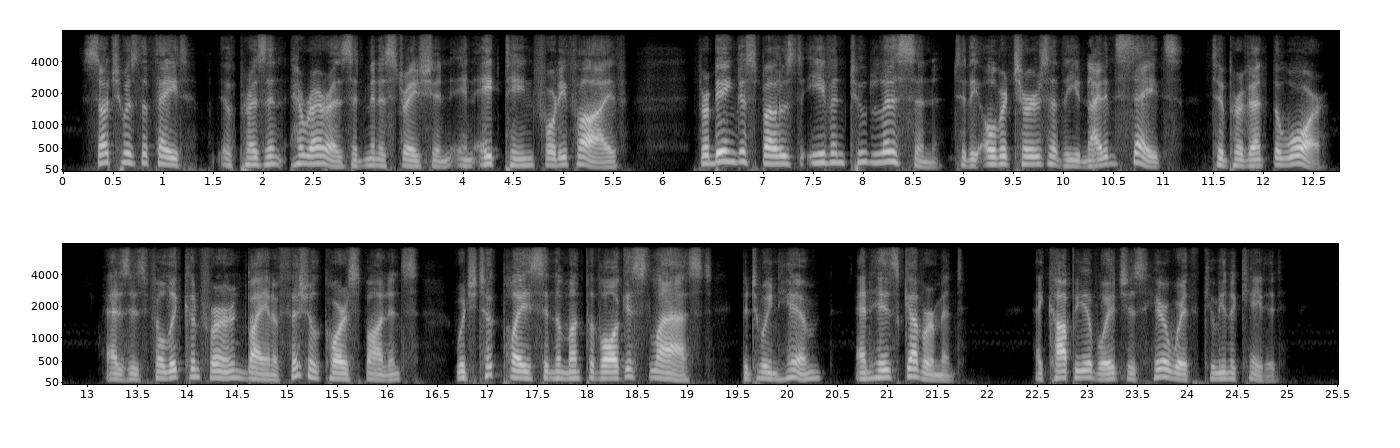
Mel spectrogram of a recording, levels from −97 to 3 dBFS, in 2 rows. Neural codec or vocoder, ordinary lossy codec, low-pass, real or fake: codec, 16 kHz in and 24 kHz out, 0.8 kbps, FocalCodec, streaming, 65536 codes; AAC, 48 kbps; 7.2 kHz; fake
